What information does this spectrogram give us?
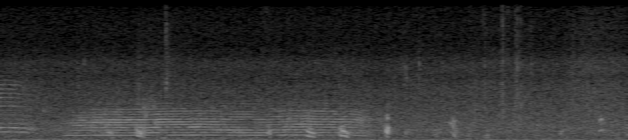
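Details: Domestic chickens: one long, steady, tonal call held for over a second, overlapped by sharp quick clucks that quicken and then fade; light background noise.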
